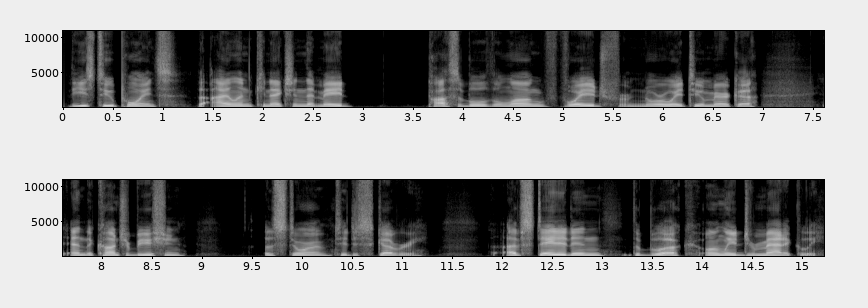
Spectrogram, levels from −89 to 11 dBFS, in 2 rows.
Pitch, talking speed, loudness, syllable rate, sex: 130 Hz, 115 wpm, -21 LUFS, 4.6 syllables/s, male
